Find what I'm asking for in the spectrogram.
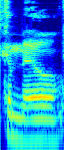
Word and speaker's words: Camille: But I think we should check out these clips of this trial, because Camilla, isn't that her name, Camilla? – It's Camille. – Camille, bro. – I don't want to say her name wrong, but I'm pretty sure it's Camille.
